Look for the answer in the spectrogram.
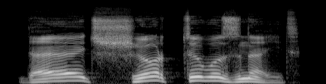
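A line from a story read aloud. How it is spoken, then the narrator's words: Drawled. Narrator (Russian): протянул Джаргул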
